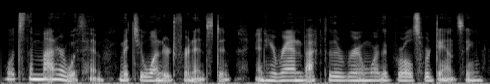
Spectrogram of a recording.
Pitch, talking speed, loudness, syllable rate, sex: 195 Hz, 270 wpm, -17 LUFS, 6.7 syllables/s, female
